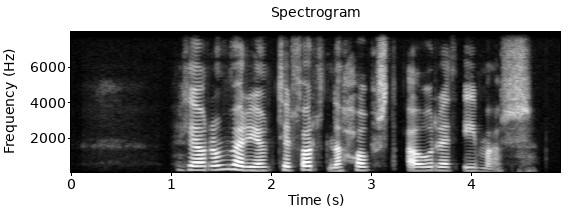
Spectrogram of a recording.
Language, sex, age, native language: Icelandic, female, 30-39, Icelandic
